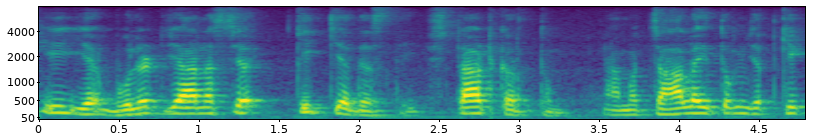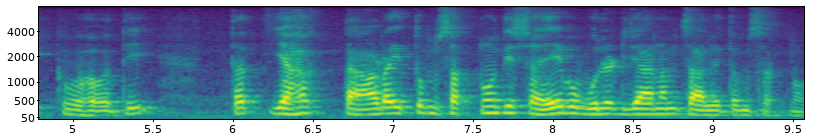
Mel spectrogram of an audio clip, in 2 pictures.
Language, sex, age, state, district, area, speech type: Sanskrit, male, 18-30, Odisha, Jagatsinghpur, urban, spontaneous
